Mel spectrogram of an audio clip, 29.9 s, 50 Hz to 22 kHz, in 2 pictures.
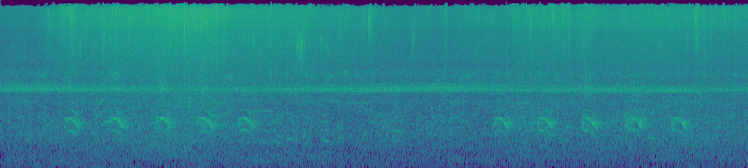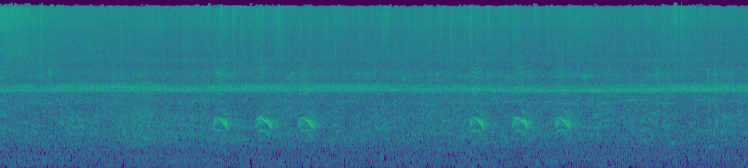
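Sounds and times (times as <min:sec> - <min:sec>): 
outdoor event plaza chatter: 0:00.0 - 0:29.9.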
